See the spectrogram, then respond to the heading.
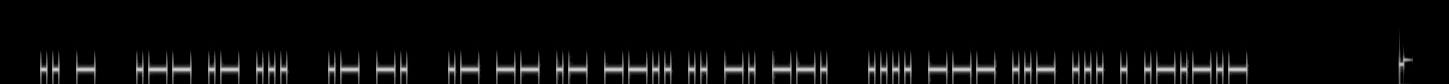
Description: Morse code, heard as a keyed tone, about 20 wpm, 700 Hz. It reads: IT WAS AN AMAZING HOUSE.
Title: Sentences from Top 1500 Words 20wpm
